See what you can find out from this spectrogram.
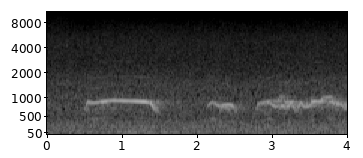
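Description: An owl hoots three times: a long, steady call, a short one, then a longer wavering hoot. The calls are fairly clear and sound alone against a soft, hissy background.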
